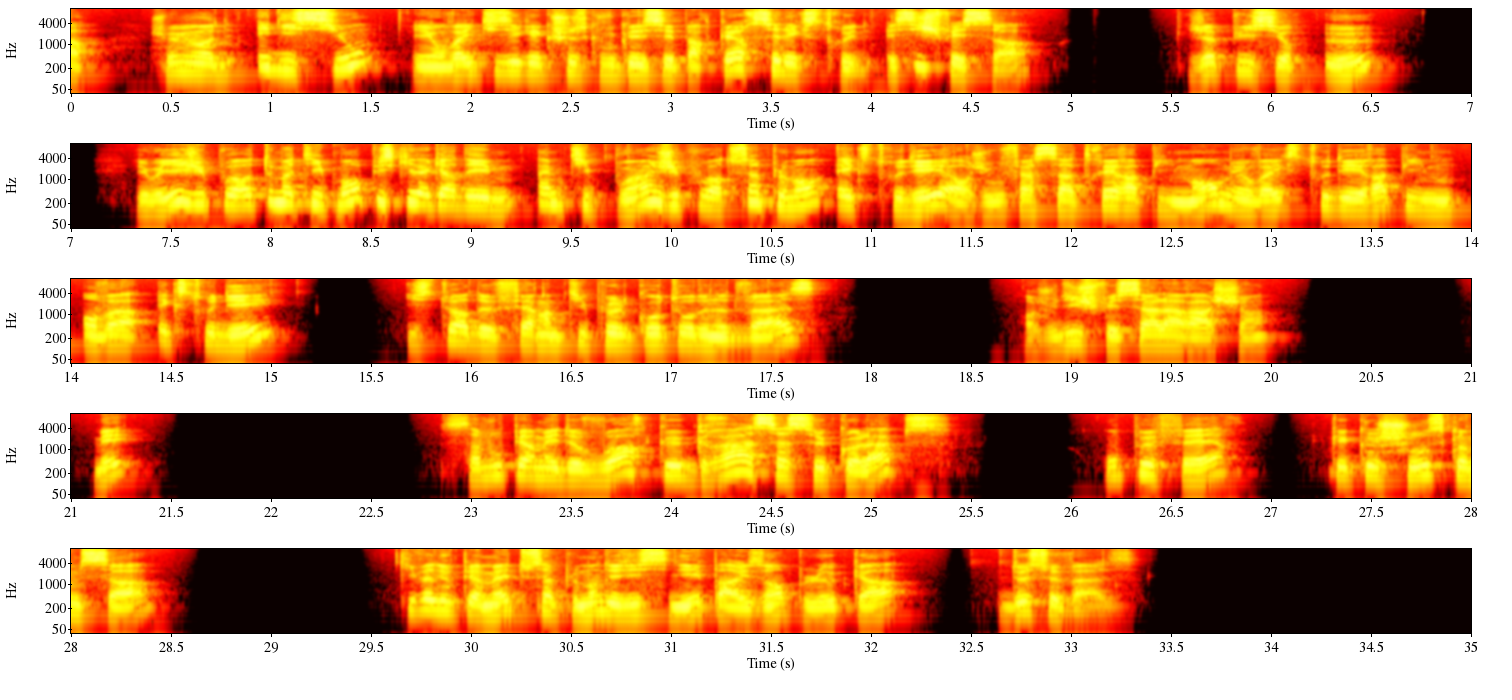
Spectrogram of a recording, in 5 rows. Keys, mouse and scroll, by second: 5.0 Tab, 6.2 e, 25.3-28.7 shift+middle drag, 26.6 e.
